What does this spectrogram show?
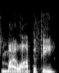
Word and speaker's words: myopathy: And uh tell me how how am I supposed to pronounce this? Myopathy.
